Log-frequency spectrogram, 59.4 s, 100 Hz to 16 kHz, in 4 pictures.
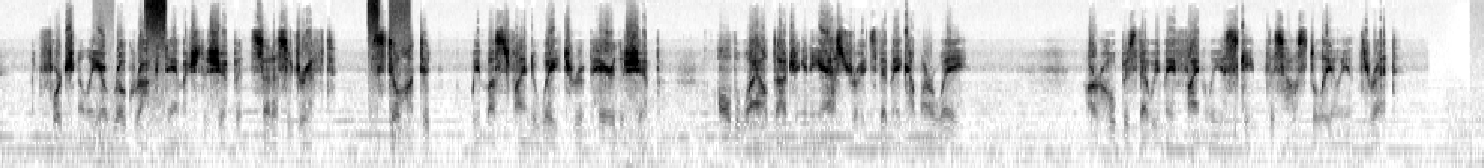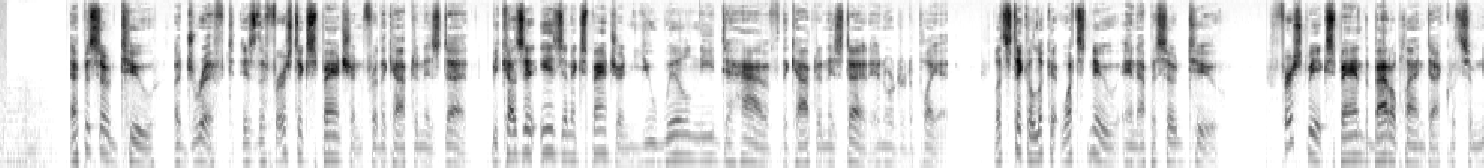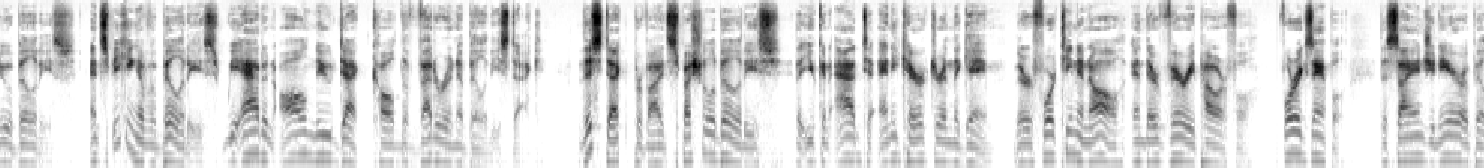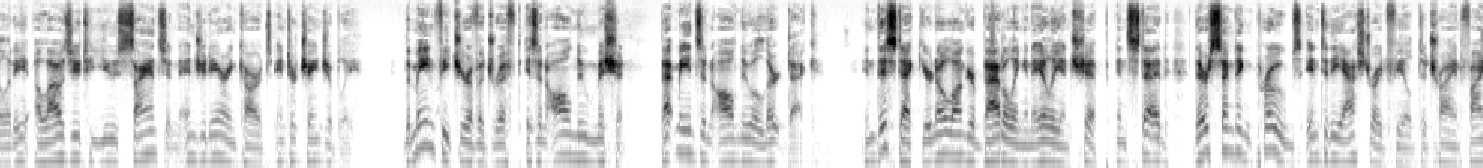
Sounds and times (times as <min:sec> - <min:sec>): Speech: 0:00.3 - 0:09.7, 0:10.8 - 0:14.0, 0:15.5 - 0:59.3.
